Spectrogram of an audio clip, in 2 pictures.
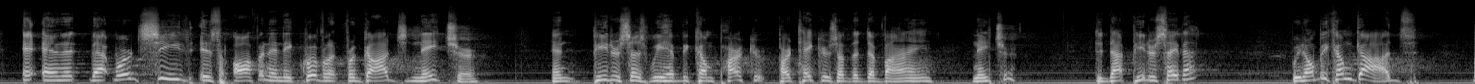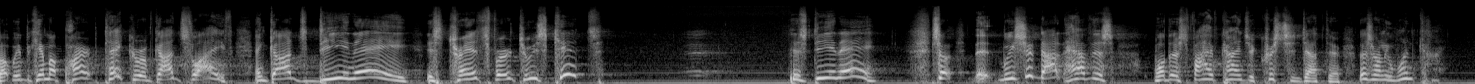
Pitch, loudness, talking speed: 180 Hz, -19 LUFS, 140 wpm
